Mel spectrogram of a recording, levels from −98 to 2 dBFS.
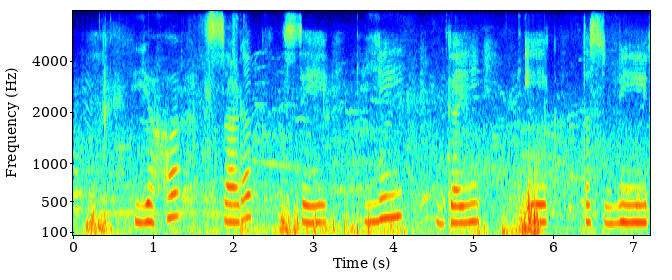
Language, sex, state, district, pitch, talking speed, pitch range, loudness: Hindi, female, Himachal Pradesh, Shimla, 230 Hz, 60 wpm, 225-255 Hz, -22 LUFS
